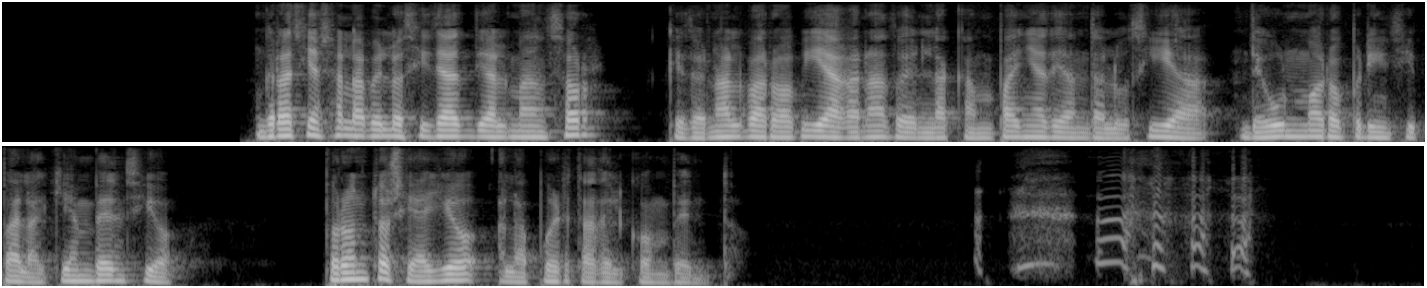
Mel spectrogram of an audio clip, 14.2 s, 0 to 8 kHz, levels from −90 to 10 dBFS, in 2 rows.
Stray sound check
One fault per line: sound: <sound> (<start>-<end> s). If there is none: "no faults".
sound: laugh (12.0-13.5 s)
